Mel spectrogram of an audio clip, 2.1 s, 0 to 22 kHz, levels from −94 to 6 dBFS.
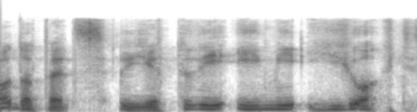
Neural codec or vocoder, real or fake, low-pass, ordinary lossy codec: codec, 24 kHz, 0.9 kbps, WavTokenizer, medium speech release version 1; fake; 10.8 kHz; AAC, 48 kbps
